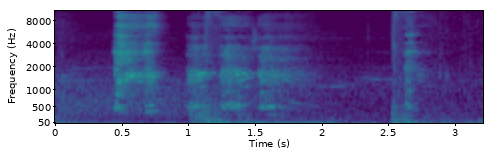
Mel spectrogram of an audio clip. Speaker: what is that what is that noise like somebody's choking or something it's my mom coughing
